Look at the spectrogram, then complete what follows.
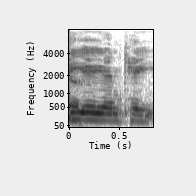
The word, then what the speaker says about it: Ganke: Ganke is how you pronounce his name. I I know like Gunke.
